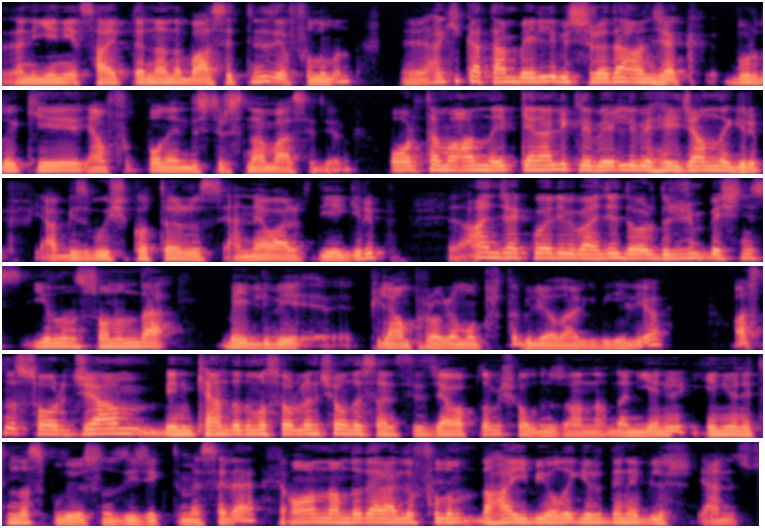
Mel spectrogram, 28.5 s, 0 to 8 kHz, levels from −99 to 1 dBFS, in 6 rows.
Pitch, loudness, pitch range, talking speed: 135 Hz, -20 LUFS, 125-155 Hz, 180 wpm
